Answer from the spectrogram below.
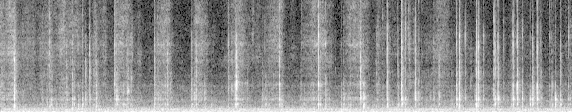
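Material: Plastic foil.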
